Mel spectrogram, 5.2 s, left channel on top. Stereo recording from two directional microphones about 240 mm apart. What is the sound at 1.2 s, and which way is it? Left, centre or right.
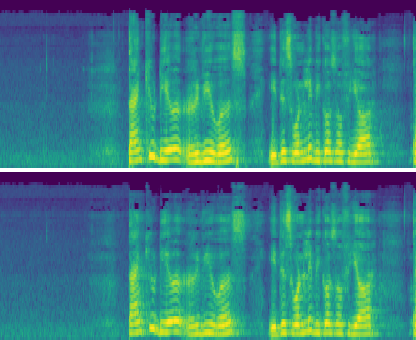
Speech, centre.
